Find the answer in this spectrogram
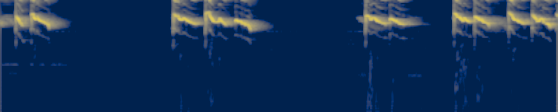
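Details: White-eye singing energetic ngalas-style song, a lure for untrained birds: short high downslurred piping notes delivered in pairs and triplets, separated by gaps of one to two seconds, clean background.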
